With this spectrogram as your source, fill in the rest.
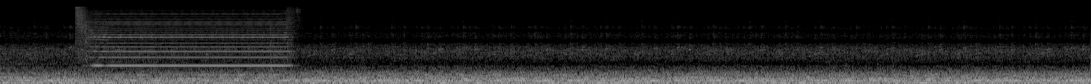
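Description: A diesel locomotive engine rumbles steadily.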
